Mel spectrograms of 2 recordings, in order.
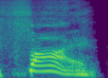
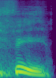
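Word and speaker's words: φ: loves fee right now if you say fi I'm gonna say fa f I smell the gas of an Englishman is that how it goes no because that's your nursery rhymes this is fee people Fe Fe Fe it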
